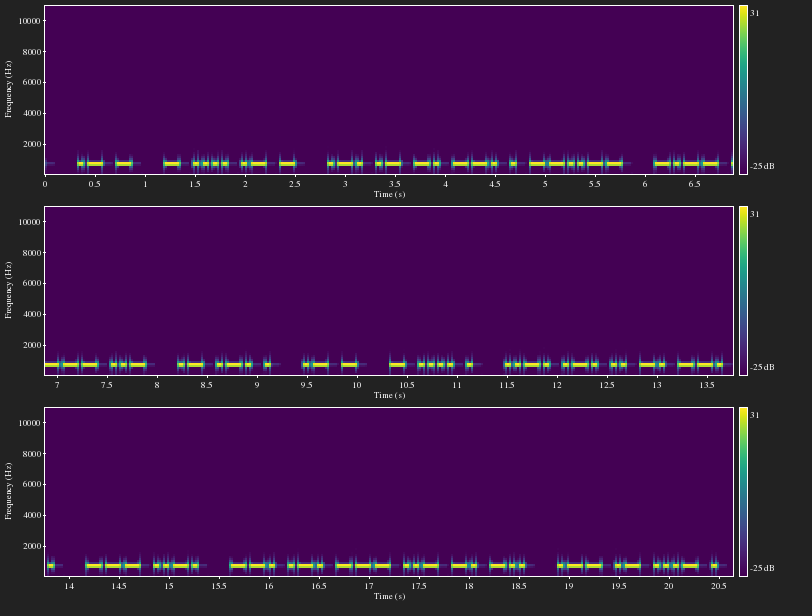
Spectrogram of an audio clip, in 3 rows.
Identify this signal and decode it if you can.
Morse code, heard as a keyed tone, about 25 wpm, 750 Hz. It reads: AT THAT RANGE, YOU ARE AT THE FRINGE OF GROUND WAVE
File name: Archive / 25 WPM / 25WPM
